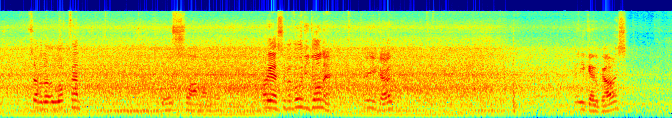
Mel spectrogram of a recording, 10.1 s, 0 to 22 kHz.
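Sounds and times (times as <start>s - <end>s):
stationary train humming: 0.0s - 10.0s.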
